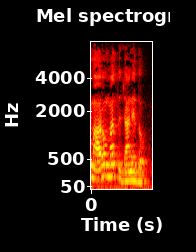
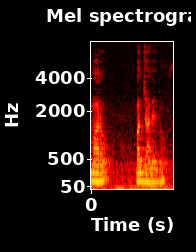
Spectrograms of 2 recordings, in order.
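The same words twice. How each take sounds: First: There is a pause right after 'mat'. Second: There is a pause right after 'maaro'. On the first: Do not beat him, let him go. "यदि हम coma लगाएंगे मारो मत" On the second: Beat him, do not let him go. "थोड़ा पोज हमने किया coma लगाने के बाद, रुके हम वहां"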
